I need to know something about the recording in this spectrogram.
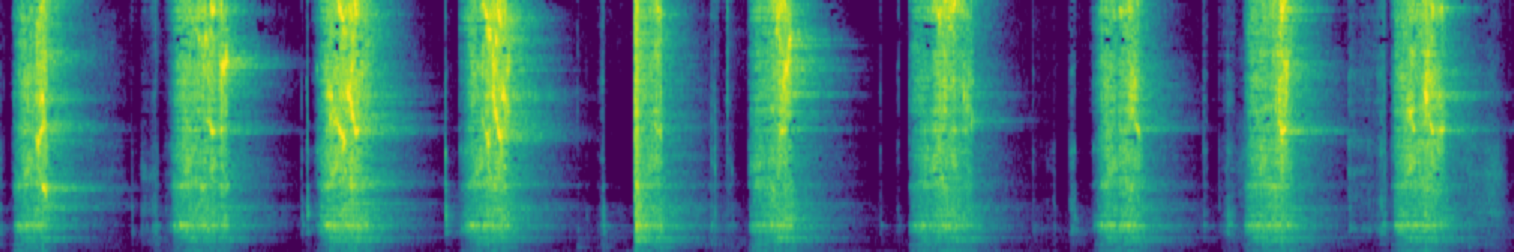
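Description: Saw file rasping across the steel teeth of a hand saw in a vise: about ten even push strokes, a little over a second apart. The teeth are being shaped at about three strokes per tooth.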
